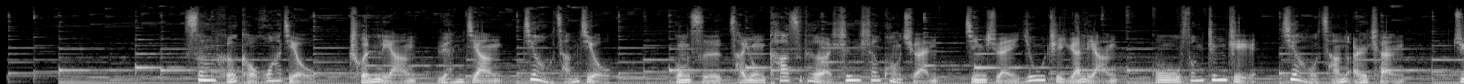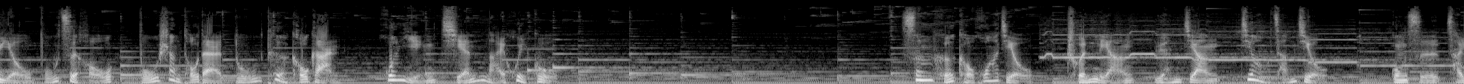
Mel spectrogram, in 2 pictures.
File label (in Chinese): 男 彩铃 酒; 花酒; 三河酒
